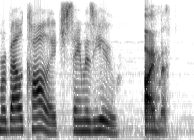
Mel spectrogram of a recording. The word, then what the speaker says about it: Aemeath: Aemeath. It's pronounced Aemeath.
